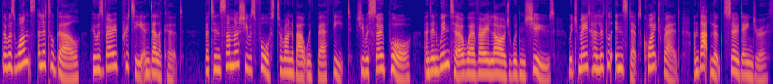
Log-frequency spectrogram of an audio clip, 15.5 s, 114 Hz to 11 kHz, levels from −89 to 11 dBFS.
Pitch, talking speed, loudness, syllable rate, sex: 220 Hz, 185 wpm, -22 LUFS, 5.0 syllables/s, female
